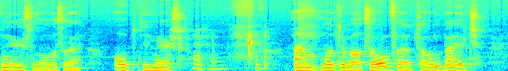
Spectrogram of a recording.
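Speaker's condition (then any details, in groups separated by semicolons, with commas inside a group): ALS; reduced air makes talking effortful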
